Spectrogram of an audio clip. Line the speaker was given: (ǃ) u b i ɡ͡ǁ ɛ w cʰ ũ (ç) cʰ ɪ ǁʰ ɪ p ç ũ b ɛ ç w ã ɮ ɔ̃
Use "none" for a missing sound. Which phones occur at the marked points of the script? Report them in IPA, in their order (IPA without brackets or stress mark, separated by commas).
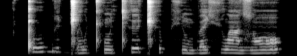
ǃ, none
